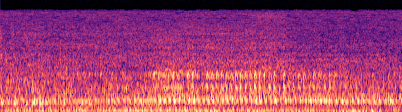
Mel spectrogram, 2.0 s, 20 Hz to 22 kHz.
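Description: Yamaha NMAX 155 scooter's single-cylinder engine running steadily under way, a low rumble with a faint steady tone over road noise.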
